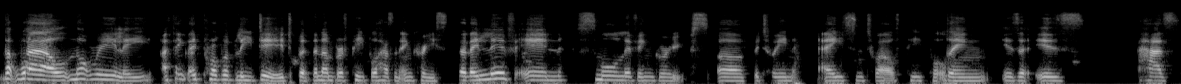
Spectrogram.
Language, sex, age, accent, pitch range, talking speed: English, female, 20-39, British, 170-195 Hz, 175 wpm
